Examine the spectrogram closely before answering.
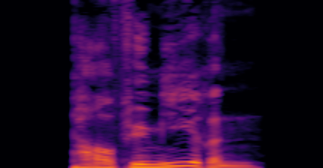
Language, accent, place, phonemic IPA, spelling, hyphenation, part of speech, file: German, Germany, Berlin, /paʁfyˈmiːʁən/, parfümieren, par‧fü‧mie‧ren, verb, De-parfümieren.ogg
- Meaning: to perfume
